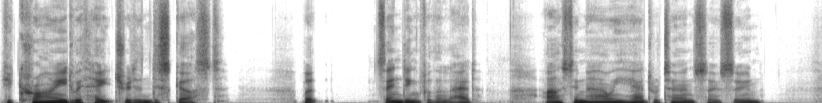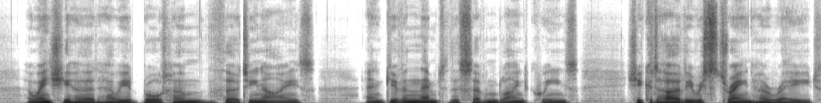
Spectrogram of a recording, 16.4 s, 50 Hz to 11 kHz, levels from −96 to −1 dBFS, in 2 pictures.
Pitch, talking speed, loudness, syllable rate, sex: 110 Hz, 165 wpm, -20 LUFS, 4.4 syllables/s, male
